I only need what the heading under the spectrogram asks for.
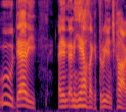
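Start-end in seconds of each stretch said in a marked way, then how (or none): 0.0-0.7 higher-pitched put-on mocking flattery. Acting out a wife mocking her husband: imitating mocking praise. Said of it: "That's mocking him".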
